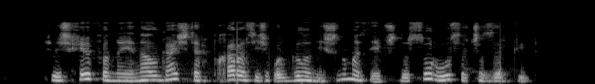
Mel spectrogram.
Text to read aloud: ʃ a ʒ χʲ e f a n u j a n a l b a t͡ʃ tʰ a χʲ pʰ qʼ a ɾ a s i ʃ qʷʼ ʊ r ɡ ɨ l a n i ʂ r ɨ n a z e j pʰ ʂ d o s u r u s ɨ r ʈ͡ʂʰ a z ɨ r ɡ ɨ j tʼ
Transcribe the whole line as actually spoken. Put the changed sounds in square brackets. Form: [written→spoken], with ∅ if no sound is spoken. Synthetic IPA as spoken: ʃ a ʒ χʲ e f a n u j a n a l [b→ɡ] a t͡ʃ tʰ a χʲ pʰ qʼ a ɾ a s i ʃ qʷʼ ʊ r ɡ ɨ l a n i ʂ r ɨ [n→m] a z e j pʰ ʂ d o s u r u s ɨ r ʈ͡ʂʰ a z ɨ r ɡ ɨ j tʼ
